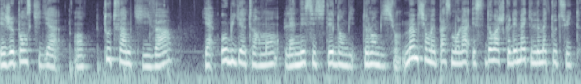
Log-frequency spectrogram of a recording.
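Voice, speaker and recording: At a fairly quick pace, a woman speaks with a dark, mellow, somewhat breathy tone and ordinary pitch variation. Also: medium pitch for a woman. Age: 50s. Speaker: bookbinder and entrepreneur. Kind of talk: podcast interview. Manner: halting.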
